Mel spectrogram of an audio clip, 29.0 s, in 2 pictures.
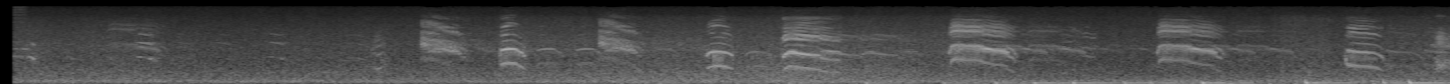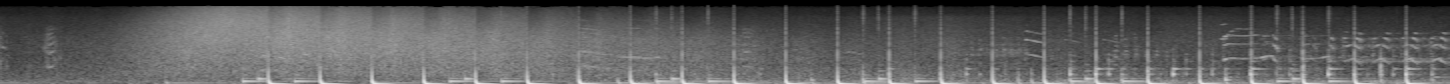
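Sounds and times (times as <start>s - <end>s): low steady hum: 14.8s - 29.0s
harsh squawking bird calls: 24.2s - 29.0s.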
